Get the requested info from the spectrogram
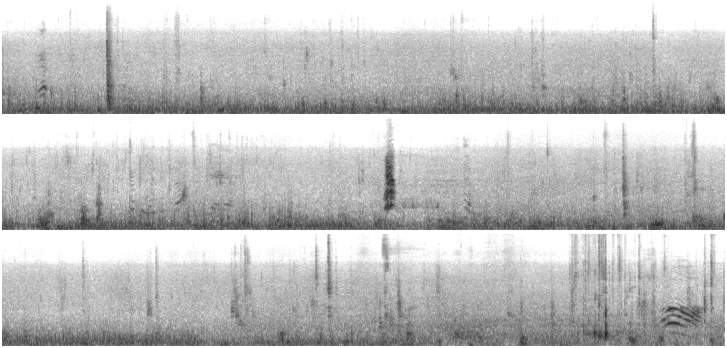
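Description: Steady low rumble of wind and water around a small aluminium fishing boat, with scattered sharp clicks and knocks, the loudest about two-thirds of the way through.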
